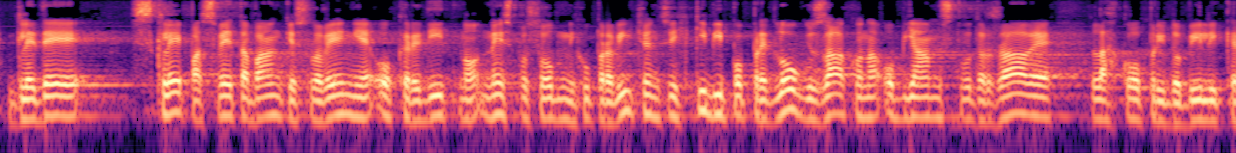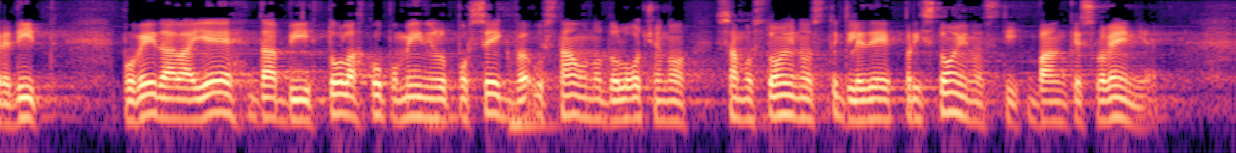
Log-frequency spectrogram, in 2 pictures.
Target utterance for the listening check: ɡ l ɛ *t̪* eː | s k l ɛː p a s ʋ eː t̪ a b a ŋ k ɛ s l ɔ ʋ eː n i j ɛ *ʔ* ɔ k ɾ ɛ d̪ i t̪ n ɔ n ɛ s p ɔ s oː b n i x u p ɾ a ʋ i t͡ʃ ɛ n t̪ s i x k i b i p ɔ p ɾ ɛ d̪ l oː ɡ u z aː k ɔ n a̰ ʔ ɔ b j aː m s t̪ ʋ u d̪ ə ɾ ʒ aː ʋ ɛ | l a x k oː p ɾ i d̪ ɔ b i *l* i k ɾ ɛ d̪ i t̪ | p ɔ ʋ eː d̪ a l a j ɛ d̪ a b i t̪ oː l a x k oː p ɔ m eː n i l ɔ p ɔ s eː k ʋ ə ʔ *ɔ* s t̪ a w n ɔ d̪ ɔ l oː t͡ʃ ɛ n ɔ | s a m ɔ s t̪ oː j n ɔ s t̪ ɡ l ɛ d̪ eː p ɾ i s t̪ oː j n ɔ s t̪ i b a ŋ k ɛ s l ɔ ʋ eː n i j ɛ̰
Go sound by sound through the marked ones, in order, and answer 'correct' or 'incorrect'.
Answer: incorrect: d̪, correct, correct, incorrect: u

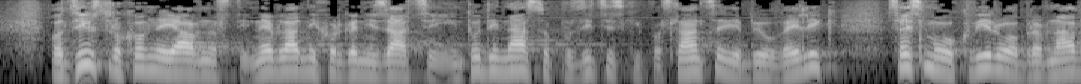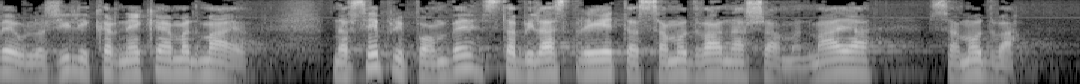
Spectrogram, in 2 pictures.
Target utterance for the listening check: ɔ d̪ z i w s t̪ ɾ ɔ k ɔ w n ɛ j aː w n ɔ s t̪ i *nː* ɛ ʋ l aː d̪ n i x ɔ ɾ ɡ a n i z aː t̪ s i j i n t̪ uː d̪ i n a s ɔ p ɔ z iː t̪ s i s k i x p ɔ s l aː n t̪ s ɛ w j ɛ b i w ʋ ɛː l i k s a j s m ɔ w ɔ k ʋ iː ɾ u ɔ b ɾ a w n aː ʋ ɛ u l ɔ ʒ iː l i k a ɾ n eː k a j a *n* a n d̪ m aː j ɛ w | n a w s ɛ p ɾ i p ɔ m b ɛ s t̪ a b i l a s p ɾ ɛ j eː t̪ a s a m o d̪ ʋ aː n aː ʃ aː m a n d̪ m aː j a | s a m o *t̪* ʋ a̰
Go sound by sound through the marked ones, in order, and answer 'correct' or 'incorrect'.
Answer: incorrect: n, incorrect: m, incorrect: d̪

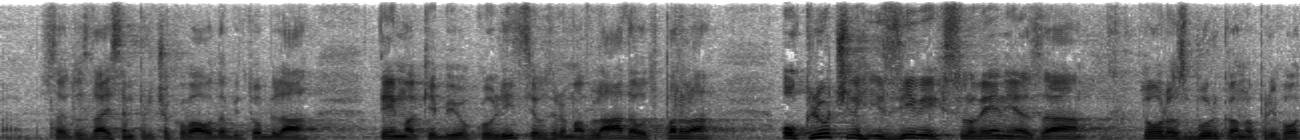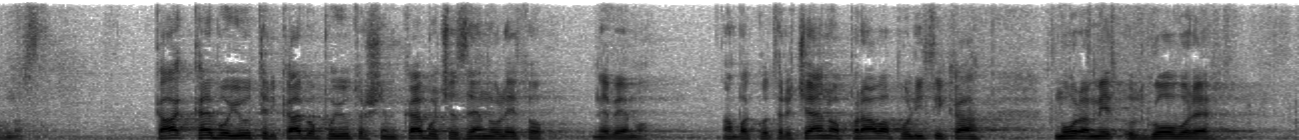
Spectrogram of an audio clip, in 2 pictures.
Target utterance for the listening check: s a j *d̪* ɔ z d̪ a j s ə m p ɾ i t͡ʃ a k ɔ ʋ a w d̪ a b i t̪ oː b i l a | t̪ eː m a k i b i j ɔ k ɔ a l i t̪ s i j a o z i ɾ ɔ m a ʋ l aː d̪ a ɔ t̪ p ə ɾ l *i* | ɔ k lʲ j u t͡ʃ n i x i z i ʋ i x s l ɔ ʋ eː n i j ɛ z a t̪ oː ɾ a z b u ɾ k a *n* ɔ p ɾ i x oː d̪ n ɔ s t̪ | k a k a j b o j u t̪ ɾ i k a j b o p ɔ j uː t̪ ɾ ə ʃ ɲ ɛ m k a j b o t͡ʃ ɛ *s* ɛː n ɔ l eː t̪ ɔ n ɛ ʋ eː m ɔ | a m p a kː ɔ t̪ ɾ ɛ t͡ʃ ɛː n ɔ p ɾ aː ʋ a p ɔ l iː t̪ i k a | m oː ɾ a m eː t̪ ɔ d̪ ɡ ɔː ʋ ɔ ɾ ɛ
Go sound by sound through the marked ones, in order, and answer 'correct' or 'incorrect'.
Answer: correct, incorrect: a, correct, incorrect: z

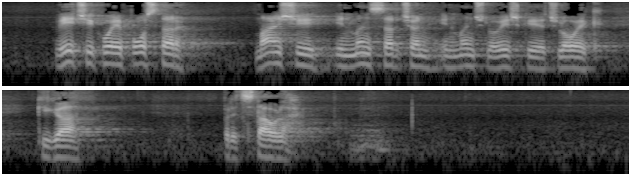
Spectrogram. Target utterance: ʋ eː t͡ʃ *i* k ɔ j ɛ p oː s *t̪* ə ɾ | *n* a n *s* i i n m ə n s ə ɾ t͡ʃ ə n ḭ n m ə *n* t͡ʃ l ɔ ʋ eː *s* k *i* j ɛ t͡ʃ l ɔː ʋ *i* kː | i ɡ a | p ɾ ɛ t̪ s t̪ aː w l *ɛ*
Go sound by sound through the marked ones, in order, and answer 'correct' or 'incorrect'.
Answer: correct, correct, incorrect: m, incorrect: ʃ, correct, incorrect: ʃ, correct, incorrect: ɛ, incorrect: a

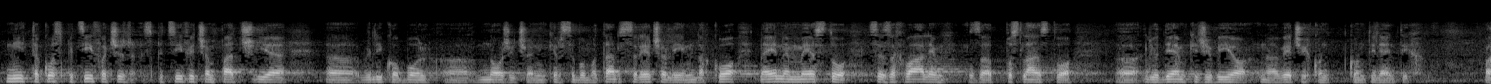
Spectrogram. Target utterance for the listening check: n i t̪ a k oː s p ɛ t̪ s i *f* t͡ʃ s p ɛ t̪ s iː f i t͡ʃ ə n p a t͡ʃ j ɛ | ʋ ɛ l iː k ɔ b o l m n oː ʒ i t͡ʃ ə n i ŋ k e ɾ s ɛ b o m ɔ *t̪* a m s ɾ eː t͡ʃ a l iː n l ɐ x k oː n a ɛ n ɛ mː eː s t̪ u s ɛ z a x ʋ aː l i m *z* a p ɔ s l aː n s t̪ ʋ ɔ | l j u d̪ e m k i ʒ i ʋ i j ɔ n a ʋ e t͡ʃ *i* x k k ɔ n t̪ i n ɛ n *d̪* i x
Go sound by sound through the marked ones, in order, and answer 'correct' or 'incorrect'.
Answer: correct, correct, correct, correct, incorrect: t̪

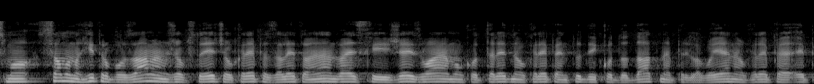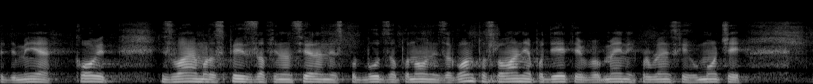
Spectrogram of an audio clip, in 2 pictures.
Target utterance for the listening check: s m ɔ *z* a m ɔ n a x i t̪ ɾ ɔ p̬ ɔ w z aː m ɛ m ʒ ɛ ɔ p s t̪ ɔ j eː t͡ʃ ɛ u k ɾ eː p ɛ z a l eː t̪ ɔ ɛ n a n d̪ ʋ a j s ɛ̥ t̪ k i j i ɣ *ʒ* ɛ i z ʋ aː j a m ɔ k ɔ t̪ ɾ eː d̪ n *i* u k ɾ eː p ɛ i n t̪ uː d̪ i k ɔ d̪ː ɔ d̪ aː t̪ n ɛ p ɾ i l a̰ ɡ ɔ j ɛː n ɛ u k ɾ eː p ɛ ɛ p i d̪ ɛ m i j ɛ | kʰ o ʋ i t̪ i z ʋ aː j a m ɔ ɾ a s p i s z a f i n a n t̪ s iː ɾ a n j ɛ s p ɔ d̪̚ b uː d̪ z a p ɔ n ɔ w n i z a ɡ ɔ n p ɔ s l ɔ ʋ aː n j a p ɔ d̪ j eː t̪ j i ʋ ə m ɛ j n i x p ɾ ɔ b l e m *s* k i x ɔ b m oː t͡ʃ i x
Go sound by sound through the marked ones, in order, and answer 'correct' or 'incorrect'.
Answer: incorrect: s, correct, incorrect: ɛ, correct

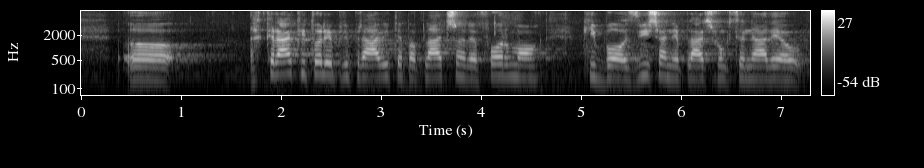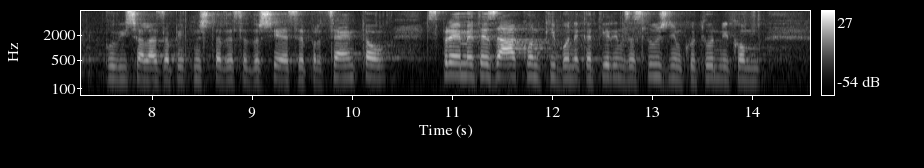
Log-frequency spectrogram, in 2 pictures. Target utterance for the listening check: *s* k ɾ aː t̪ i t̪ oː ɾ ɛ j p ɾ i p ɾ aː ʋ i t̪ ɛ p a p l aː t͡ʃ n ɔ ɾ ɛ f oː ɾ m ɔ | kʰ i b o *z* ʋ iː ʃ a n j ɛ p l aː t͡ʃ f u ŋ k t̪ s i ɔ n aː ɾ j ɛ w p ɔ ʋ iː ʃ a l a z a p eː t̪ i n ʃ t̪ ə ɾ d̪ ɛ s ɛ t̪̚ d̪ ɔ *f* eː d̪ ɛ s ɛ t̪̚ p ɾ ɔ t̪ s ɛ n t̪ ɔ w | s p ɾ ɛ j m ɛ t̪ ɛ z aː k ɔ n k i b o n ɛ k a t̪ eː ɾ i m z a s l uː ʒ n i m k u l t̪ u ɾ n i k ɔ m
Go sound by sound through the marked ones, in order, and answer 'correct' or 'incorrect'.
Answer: incorrect: x, correct, incorrect: ʃ

